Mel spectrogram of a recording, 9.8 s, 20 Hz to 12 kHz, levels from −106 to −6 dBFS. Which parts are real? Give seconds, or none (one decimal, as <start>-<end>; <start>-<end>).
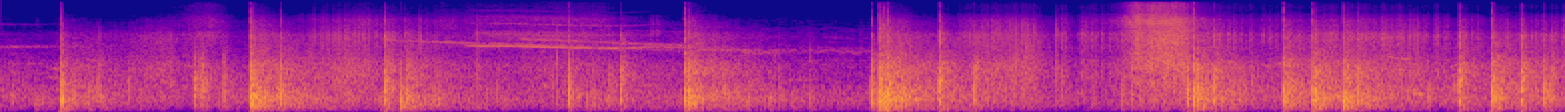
0.0-4.1; 4.8-9.8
